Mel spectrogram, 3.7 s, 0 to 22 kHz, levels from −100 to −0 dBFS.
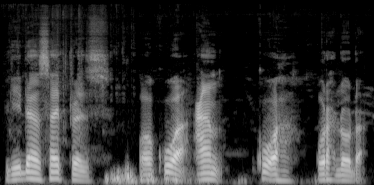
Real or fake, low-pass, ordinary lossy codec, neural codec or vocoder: real; 19.8 kHz; none; none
